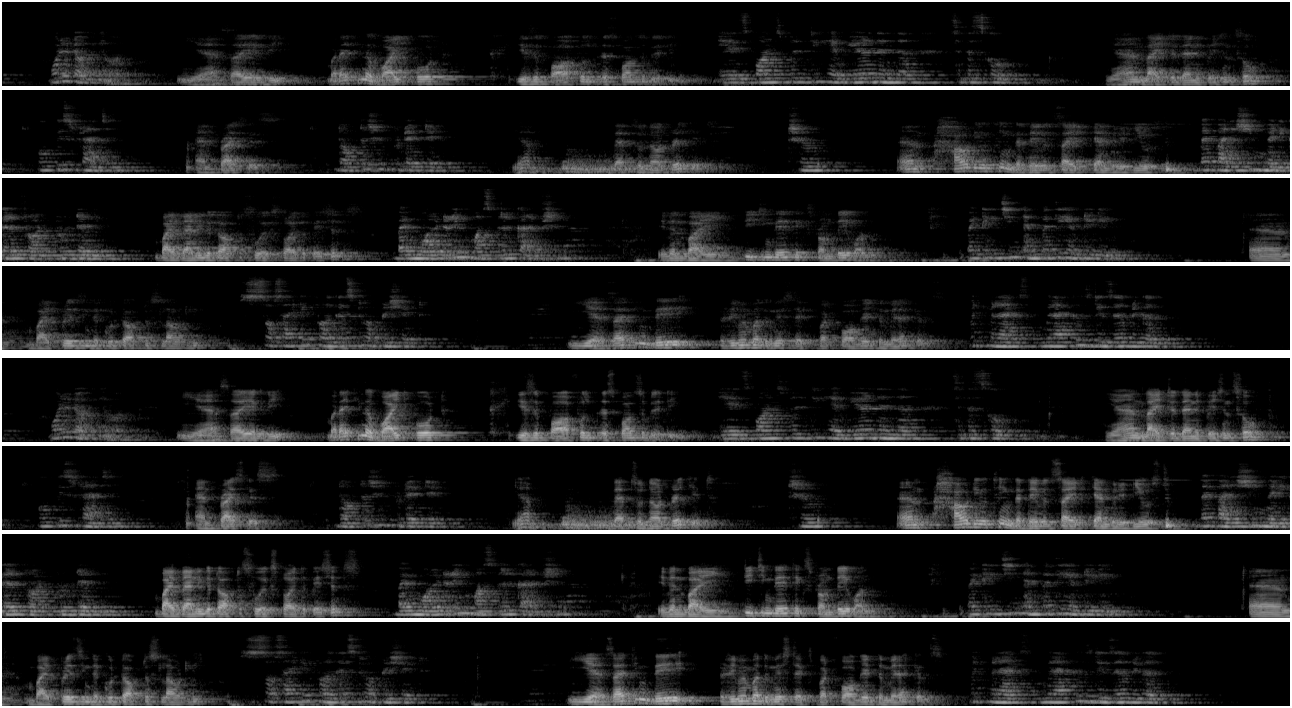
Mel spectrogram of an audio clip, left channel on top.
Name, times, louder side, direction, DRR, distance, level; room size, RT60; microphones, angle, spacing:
voice 1, 0.5-1.2 7.1-10.0 13.2-14.1 14.9-15.0 16.2-17.3 20.7-21.1 24.8-26.8 29.7-32.2 35.0-36.9 41.0-42.8 43.9-44.1 48.3-50.2, right 1 dB, 40° left, -3 dB, 3.5 m, -37 dB
voice 2, 1.7-3.0 3.2-4.5 4.9-7.0 11.0-12.8 14.7-15.7 18.0-20.0 21.8-24.7 27.3-29.3 32.3-34.6 38.2-40.8 44.3-48.1, right 4 dB, 65° right, 4 dB, 0.4 m, -31 dB
8.1 x 5.9 x 5.3 m, 0.94 s
head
